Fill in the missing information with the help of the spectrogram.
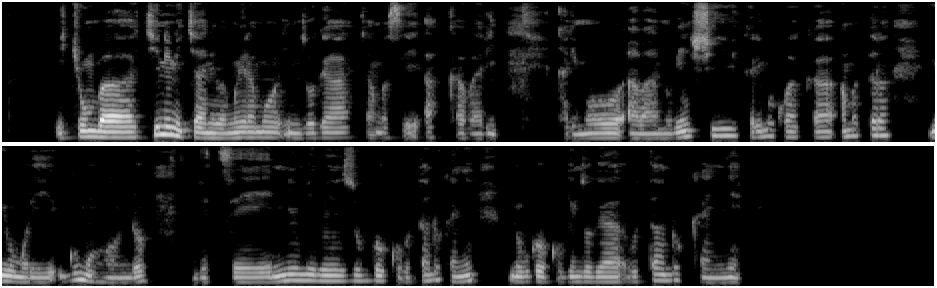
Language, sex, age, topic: Kinyarwanda, male, 25-35, finance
